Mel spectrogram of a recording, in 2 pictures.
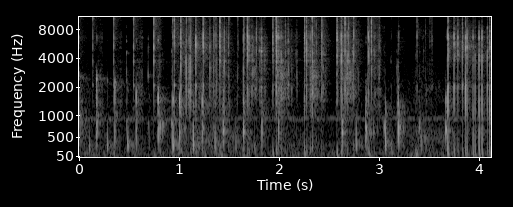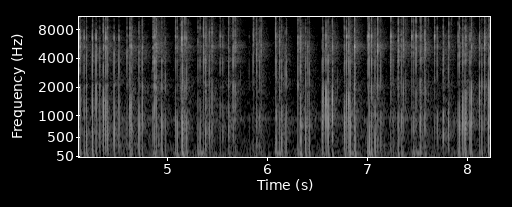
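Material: Wood.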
